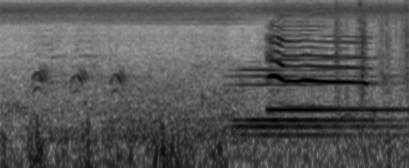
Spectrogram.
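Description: Outdoor public-address loudspeaker chime melody, the signal that comes before a public announcement. It starts a little over halfway in with steady low tones, then a loud held note that scoops down and holds for about a second. The low tones ring on past the end. A few faint short chirps come early on.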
